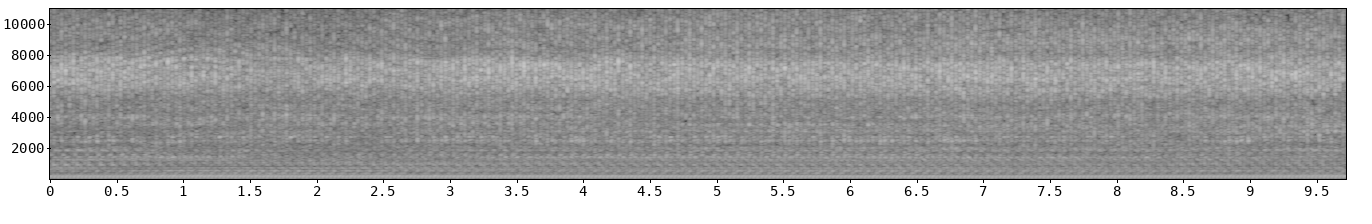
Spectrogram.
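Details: 1968 Detroit 3-53T diesel after total overhaul, still stone cold (engine about 4.5°C, outside -3°C): deep, even, rapid firing beat, no misses, knocks or stumbles; normal idle, good oil pressure, no leaks.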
